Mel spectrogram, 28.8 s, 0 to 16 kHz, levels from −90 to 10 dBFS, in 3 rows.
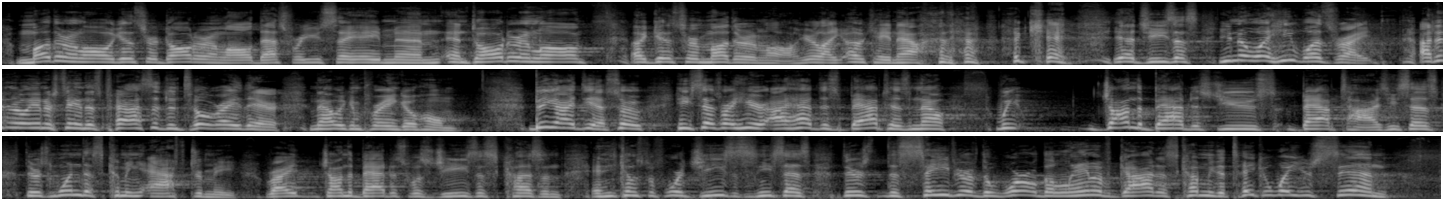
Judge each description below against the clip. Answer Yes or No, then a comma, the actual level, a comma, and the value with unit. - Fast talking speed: Yes, fast, 210 wpm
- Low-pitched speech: No, high, 200 Hz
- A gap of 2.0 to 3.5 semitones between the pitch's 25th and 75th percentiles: No, average, 4.5 semitones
